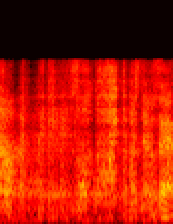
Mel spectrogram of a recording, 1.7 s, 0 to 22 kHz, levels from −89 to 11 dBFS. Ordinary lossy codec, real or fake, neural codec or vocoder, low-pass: none; fake; codec, 16 kHz in and 24 kHz out, 0.6 kbps, FocalCodec, streaming, 4096 codes; 7.2 kHz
